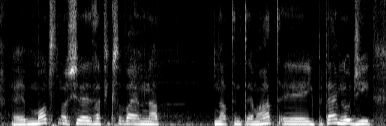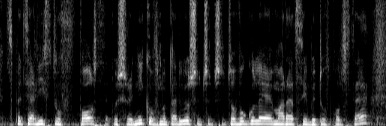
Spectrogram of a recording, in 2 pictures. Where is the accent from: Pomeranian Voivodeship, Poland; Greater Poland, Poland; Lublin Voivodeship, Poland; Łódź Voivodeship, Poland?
Łódź Voivodeship, Poland; Sieradz; w mieście, w gminie Sierad, skąd, skąd jestem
